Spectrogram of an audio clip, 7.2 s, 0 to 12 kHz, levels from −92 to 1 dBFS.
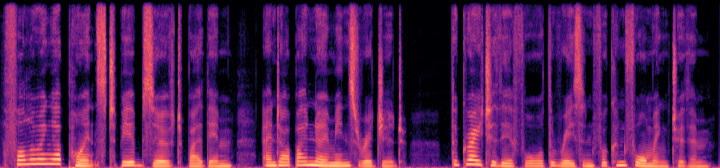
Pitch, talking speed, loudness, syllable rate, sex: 210 Hz, 200 wpm, -17 LUFS, 5.9 syllables/s, female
